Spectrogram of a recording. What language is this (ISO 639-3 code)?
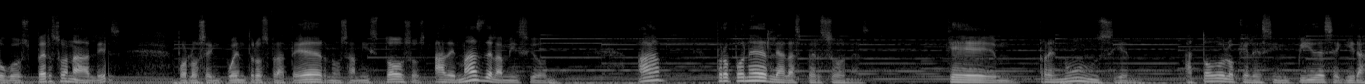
spa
